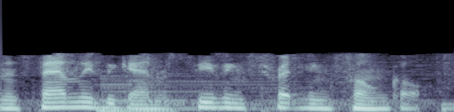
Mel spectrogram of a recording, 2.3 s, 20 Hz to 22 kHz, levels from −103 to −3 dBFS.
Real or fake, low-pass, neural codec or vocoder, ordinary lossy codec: real; 3.6 kHz; none; MP3, 24 kbps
